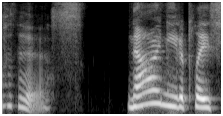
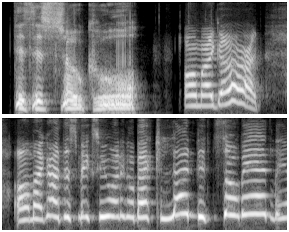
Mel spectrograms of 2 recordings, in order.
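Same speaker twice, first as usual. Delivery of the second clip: loud, much higher gushing delight; thrilled; 10 semitones higher, 9 dB louder than usual. Real, not acted. Showing viewers her finished Lego bus, thrilled. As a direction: squeal over the finished bus.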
